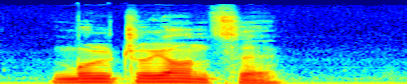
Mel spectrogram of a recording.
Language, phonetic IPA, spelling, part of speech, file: Polish, [ˌmult͡ʃuˈjɔ̃nt͡sɨ], mulczujący, adjective / verb, Pl-mulczujący.ogg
